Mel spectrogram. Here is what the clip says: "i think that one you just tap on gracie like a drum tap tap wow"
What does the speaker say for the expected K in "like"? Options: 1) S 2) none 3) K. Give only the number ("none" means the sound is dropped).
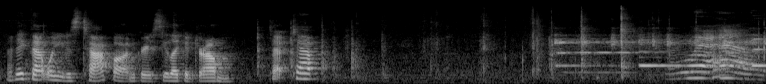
3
